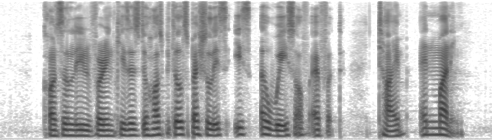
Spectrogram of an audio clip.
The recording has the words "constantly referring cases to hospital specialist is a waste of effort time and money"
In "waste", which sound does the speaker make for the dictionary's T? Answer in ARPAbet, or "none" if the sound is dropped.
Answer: none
